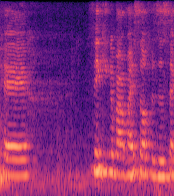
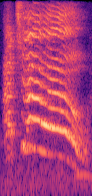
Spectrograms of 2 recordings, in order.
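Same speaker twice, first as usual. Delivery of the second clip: sharp gasp then a loud high achoo; gasp and loud sneeze; 12 semitones higher, 10 dB louder than usual. Retold or imitated. Comic acts out sneezing in her car, loud sneeze. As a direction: fake a big sneeze, gasp first. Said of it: "And I was like".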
